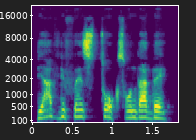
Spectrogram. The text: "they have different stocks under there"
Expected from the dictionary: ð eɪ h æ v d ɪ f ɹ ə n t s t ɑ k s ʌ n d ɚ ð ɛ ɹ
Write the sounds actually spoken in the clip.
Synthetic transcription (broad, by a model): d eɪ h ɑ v d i f ɹ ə n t s t ɑ k s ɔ n d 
